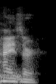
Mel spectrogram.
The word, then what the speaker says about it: Wickenheiser: If you can pronounce the last name properly. Wickenheiser. What's that? Who? Say it again. Wickenheiser. Yeah. No, you're saying it. You're saying it absolutely correct.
